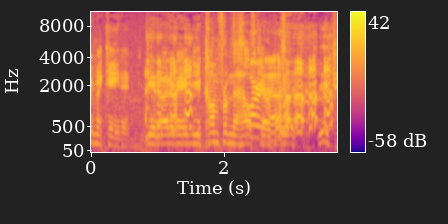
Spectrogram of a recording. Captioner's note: laughing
